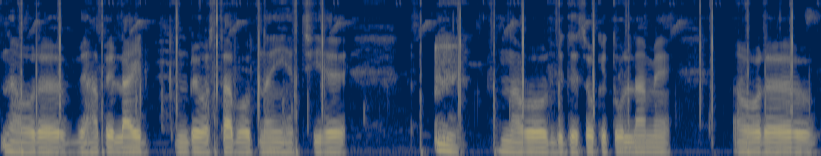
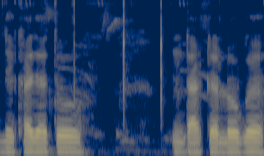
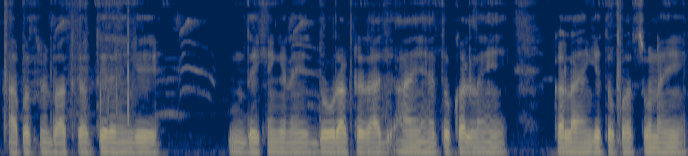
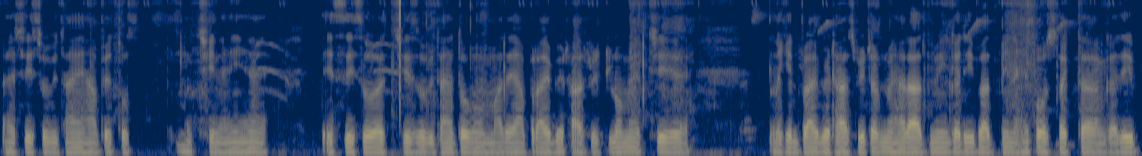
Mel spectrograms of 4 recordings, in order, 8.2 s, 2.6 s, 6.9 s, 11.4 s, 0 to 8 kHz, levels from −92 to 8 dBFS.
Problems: none marked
